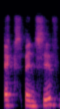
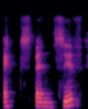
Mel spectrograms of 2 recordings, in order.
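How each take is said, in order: First: Said in the usual way. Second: "expensive" in three slow separate beats, ex-pen-sive; syllable by syllable. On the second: Shown as a demonstration. Teacher showing the three syllables to learners, "expensive" said syllable by syllable. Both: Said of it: "which is three syllables".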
